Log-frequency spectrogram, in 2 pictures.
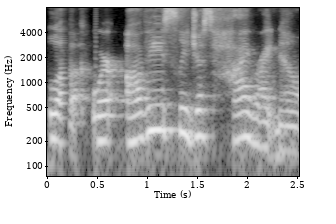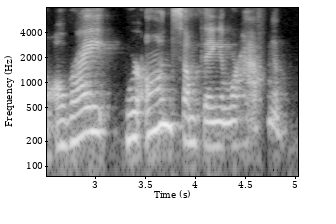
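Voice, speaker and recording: A woman's voice: medium pitch, animated, normal speed, a little mellow, natural voice. A woman playing a blunt, sarcastic, impatient young best friend in a script table read. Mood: exasperated, rattled. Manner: sardonic, impatient. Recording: echoey room with faint noise.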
